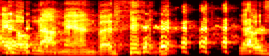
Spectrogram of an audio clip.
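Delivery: slow, embarrassed laugh through words. Real, not acted. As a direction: chuckle it out, a bit awkward. Embarrassed after the announcer bit.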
